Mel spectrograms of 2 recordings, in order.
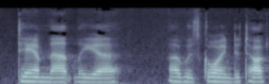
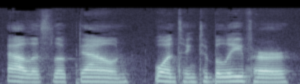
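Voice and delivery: plain reading voice

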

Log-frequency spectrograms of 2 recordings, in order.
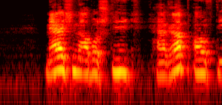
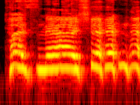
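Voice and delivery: slow, loud, drawn-out mockery; scornful cry; 5 semitones higher, 9 dB louder, much slower than usual. Guards jeering at Märchen, loud and slow. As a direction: sneer the name out. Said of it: "riefen die Wächter und lachten".

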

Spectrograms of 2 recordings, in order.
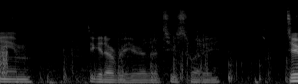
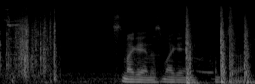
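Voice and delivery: whispering to himself; 3 semitones lower, 7 dB quieter than usual. Real, not acted. Focused mid-fight, muttering to himself.

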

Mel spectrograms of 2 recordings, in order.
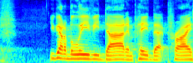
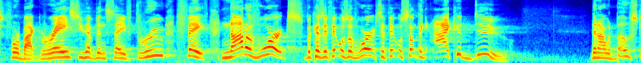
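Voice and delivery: preaching at full force; 7 semitones higher, 5 dB louder than usual. Acted. A pastor preaching grace to his church at full force. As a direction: lift the congregation, ring it out.

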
